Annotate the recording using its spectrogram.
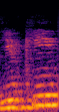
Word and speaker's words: Yuki: Okay, my name is Risa Yuki. It's spelled R-I-S-A. Last name is Yuki, Y-U-K-I.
